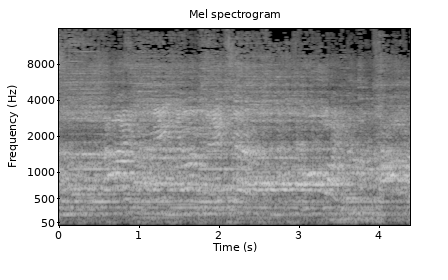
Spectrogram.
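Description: Choral music: a choir singing long, held chords.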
